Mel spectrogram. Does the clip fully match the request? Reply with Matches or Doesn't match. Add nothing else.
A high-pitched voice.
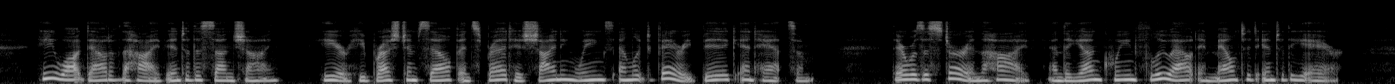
Matches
